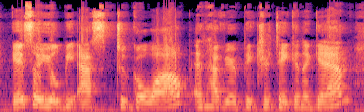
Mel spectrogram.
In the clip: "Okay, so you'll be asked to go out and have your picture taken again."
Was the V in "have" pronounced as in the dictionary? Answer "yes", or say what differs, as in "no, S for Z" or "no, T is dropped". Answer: yes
